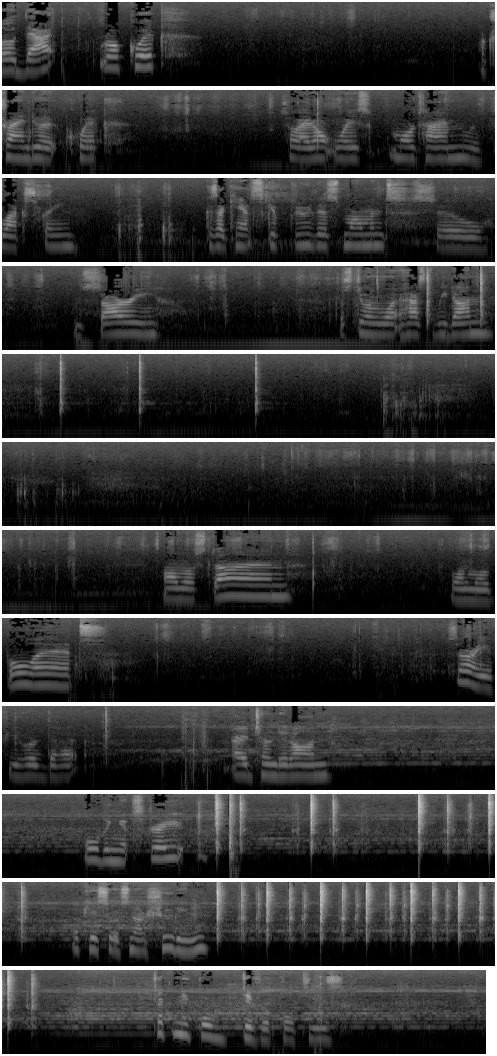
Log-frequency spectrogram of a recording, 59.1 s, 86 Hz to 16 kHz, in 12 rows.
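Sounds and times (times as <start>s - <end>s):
rustling and handling: 2.3s - 13.7s, 14.4s - 15.4s, 16.2s - 22.2s, 22.8s - 34.6s, 35.4s - 41.7s, 46.3s - 55.1s
flywheel motor humming: 40.3s - 59.0s
toy blaster clicks: 46.2s - 58.2s.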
